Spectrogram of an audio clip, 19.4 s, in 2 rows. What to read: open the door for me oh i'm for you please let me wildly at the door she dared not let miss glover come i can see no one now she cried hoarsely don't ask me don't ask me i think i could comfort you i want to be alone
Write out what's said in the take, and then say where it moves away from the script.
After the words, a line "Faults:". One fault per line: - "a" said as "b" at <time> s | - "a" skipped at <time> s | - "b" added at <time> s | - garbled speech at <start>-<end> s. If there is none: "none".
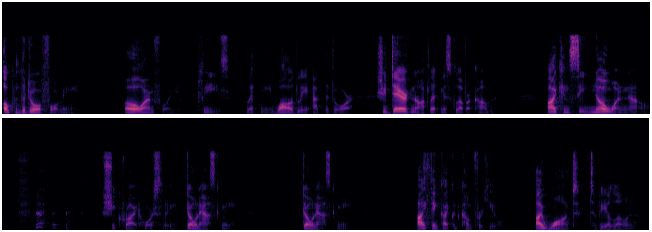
open the door for me oh i'm for you please let me wildly at the door she dared not let miss glover come i can see no one now she cried hoarsely don't ask me don't ask me i think i could comfort you i want to be alone
Faults:
none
